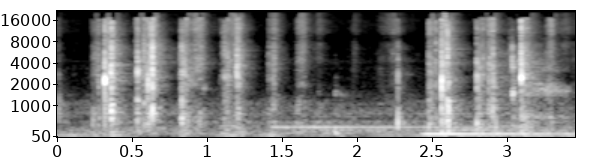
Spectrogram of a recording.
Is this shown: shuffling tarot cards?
yes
